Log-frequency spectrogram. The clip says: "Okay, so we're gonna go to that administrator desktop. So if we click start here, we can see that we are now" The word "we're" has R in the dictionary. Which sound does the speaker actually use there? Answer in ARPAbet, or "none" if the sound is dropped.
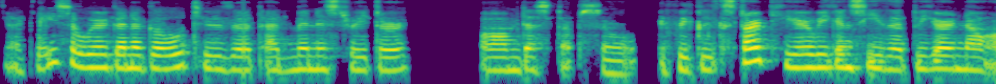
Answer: R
